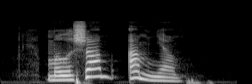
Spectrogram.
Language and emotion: Russian, positive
